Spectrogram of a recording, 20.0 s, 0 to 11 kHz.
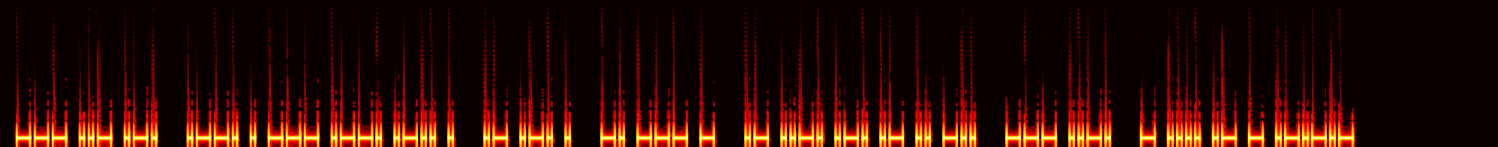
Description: Morse code, heard as a keyed tone, about 20 wpm, 700 Hz. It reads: OUR PEOPLE ARE NOT AFRAID OF THAT.
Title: Sentences from Top 1500 Words 20wpm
